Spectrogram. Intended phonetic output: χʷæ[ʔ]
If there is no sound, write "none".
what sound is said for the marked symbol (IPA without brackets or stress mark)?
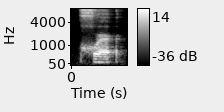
ʔ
